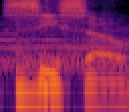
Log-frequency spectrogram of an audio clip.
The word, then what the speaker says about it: CISO: One of my nicer and longer-term clients called to tell me about their new CISO, pronounced CISO in case you care.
